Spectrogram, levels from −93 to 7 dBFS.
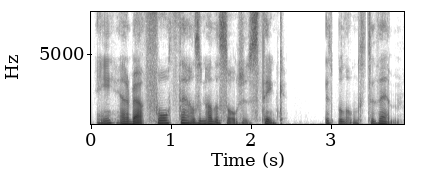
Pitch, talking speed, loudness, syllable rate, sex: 145 Hz, 185 wpm, -22 LUFS, 5.2 syllables/s, male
